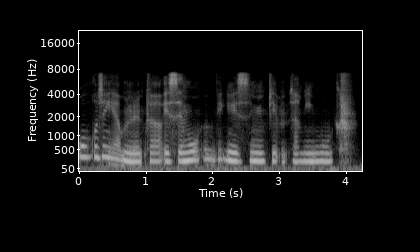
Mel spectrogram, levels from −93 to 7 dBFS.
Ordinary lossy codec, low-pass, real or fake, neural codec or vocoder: none; 7.2 kHz; fake; autoencoder, 22.05 kHz, a latent of 192 numbers a frame, VITS, trained on many speakers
